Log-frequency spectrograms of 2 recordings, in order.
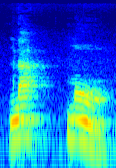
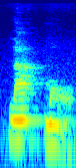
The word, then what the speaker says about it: namo: For example, namo. Two words, easy. Na is short. Mo is long. Different rhythm, namo. Different pronunciation, namo.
